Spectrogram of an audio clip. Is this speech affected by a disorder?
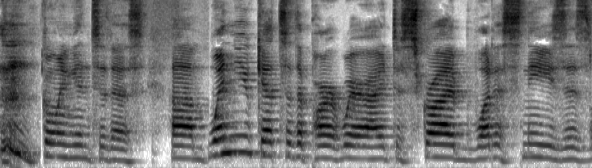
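Yes: primary lateral sclerosis.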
